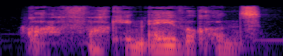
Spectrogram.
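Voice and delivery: hushed disgusted whisper; whispered aside. Real, not acted. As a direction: breathe it out under your breath. Disgusted aside about killers.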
